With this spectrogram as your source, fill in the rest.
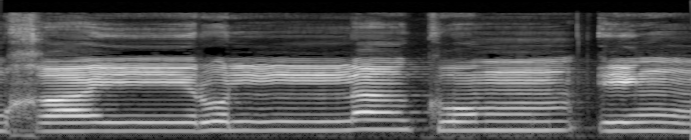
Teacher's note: mim mati bertemu dengan Hamzah jelas terang karena izhar syafawi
